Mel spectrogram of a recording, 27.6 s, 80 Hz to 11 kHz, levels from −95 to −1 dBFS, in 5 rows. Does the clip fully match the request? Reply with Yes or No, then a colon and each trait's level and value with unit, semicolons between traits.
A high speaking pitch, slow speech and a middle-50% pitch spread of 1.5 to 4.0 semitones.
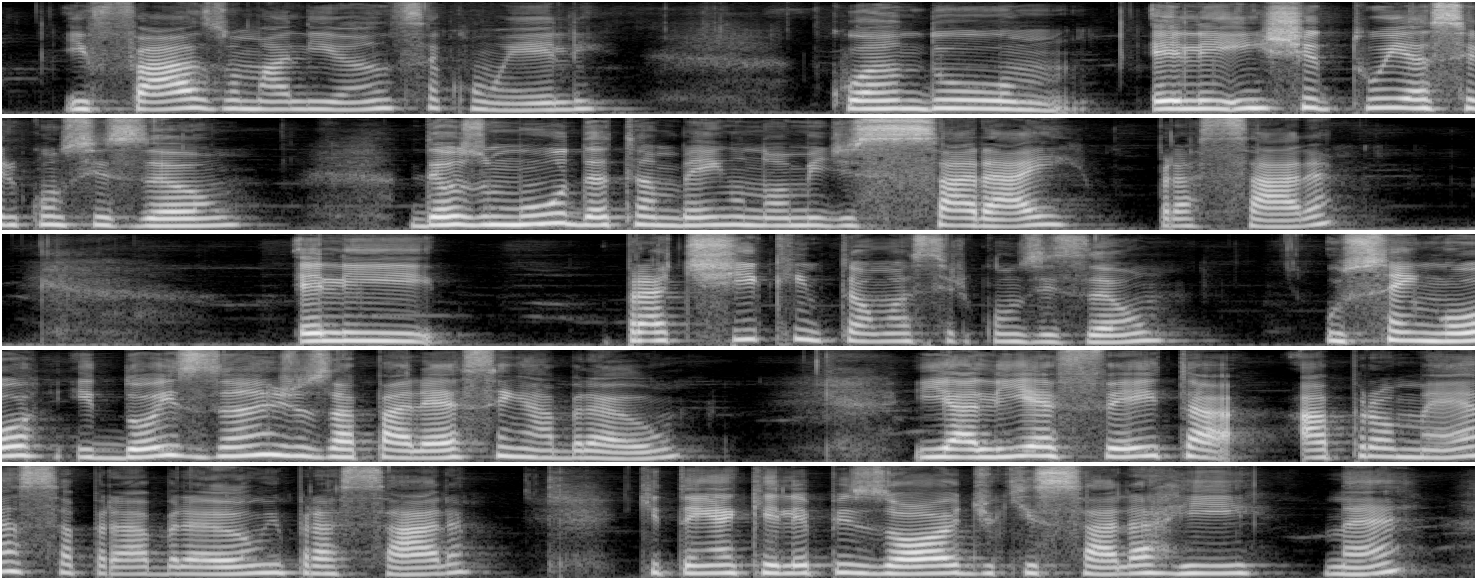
Yes: high, 225 Hz; slow, 115 wpm; average, 2.7 semitones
